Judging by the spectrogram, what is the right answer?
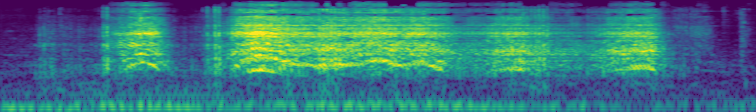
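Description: Power drill tightening a fitting on a DTH satellite dish, giving several short bursts of whirring and grinding that rise and fall close by, with brief pauses between them.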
